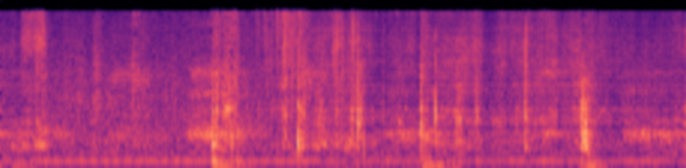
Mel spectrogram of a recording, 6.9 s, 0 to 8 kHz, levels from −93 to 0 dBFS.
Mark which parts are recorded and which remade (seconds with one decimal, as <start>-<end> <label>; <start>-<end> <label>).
0.0-0.4 remade; 0.4-3.1 recorded; 3.1-6.9 remade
